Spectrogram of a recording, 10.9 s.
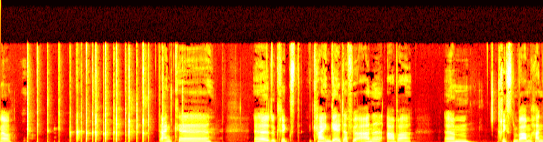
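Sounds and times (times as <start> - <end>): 
speech: 0.0 - 0.3, 3.2 - 4.3, 5.1 - 8.3, 8.9 - 10.8
applause: 0.6 - 3.8.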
